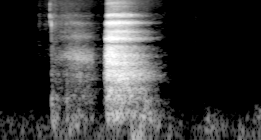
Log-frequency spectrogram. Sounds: Sigh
